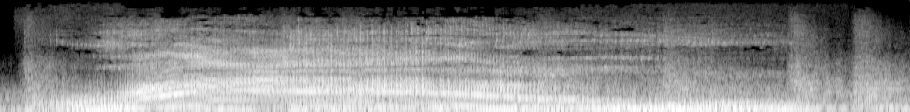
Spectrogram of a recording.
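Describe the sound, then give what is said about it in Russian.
A demonic growl forced from a woman's throat: one long, loud, rough roar that holds for about four seconds with a heavy, rasping, harmonic tone before easing off at the end. “Из ее горла вырвался дьявольский рык, способный своим напором сметать города.”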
